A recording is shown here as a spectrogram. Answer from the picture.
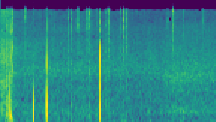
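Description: Handling noise from a handheld camera being positioned: four short clicks and knocks in the first second, then quiet rustling.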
